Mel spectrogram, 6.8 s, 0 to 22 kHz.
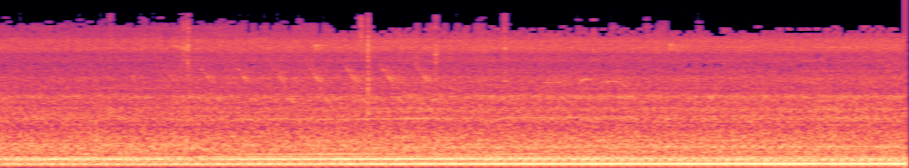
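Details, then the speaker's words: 1995 Ford Mustang GT V8 (OBD1) during KOER engine-running self-test via jumpered EEC self-test connector: RPMs shoot up two to three minutes while codes output; steady smooth raised idle creeping slightly higher, normal fast idle. "just start the car and leave it alone the RPMs are going to shoot up for two to three minutes and it's going to start spitting out the codes"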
